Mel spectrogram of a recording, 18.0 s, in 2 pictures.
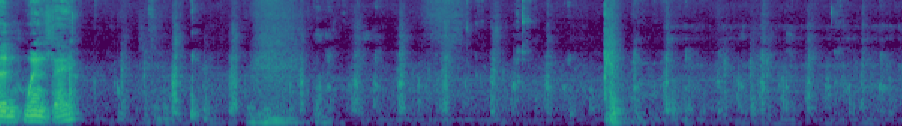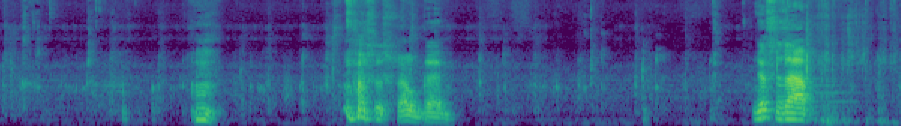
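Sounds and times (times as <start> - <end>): chewing with wet mouth clicks: 3.0 - 12.7, 13.6 - 16.6.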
